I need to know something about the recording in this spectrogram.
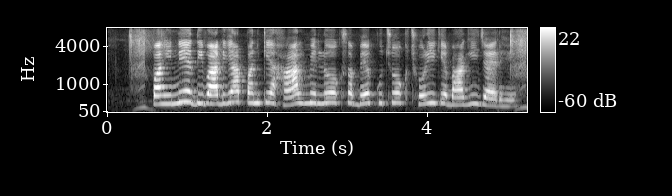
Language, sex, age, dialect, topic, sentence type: Maithili, female, 18-24, Angika, banking, statement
